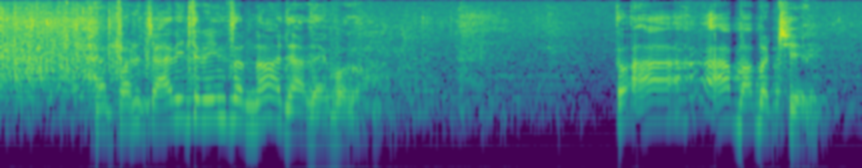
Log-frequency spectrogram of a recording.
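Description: An elderly man sings through a microphone.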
